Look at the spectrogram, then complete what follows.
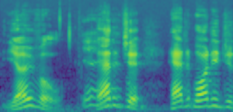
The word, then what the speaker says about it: Yeovil: That right, Yeovil. Yeah. Why did you not say Yeovil?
